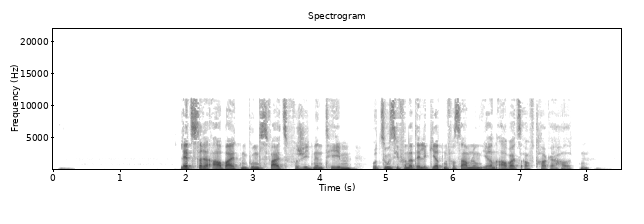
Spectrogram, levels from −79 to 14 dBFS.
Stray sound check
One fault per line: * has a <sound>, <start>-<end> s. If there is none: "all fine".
all fine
